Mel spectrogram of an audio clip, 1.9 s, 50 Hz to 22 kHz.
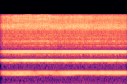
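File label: C sharp 5 with D5, flute multiphonics; modern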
